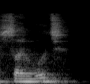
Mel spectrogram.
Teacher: विसर्ग का ओ में परिवर्तन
